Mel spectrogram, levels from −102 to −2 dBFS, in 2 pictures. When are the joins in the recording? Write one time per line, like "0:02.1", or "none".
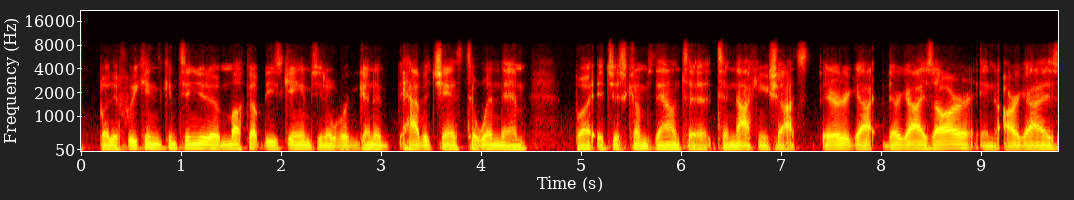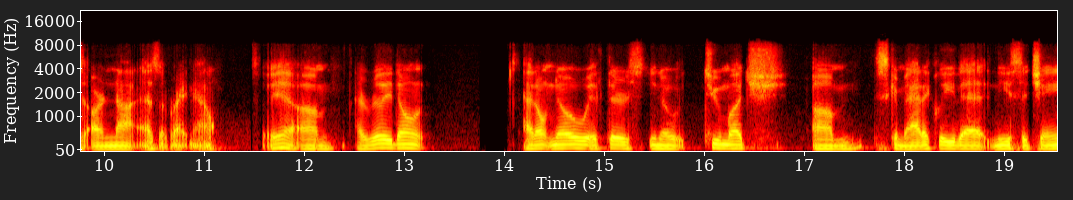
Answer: none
